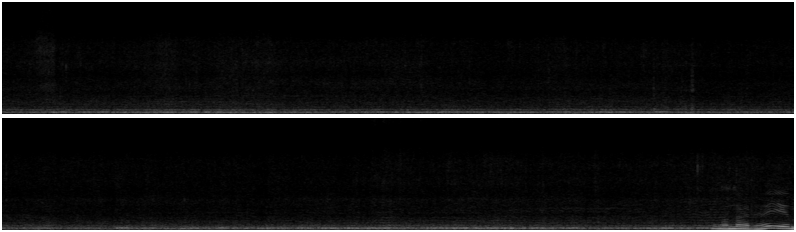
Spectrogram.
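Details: Honey bees at a diseased beehive in Humla, Nepal, where bees have died: a steady, low droning hum runs unbroken throughout and swells slightly near the end, where a brief wavering tone also appears.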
